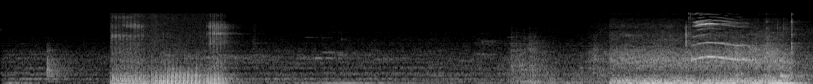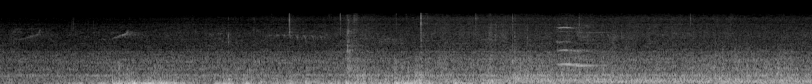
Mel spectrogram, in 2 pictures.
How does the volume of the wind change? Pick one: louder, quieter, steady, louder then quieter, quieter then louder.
louder.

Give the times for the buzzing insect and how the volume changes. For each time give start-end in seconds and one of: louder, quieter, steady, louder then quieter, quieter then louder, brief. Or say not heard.
0.0-16.2 louder.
